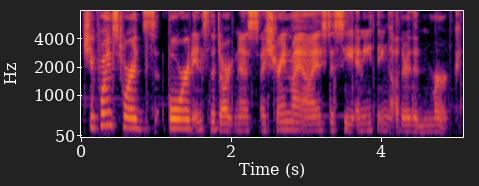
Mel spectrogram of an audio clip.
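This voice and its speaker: Expressive woman streamer, slightly low voice. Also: moderate pace, slight background noise. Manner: expressive, casual, sweary. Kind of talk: expressive live read-aloud of a visual novel with casual reactions.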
